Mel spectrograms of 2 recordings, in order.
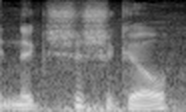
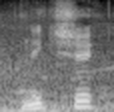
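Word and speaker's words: Nikšić: The bartender in Podgorica told me Niksic, which I think I get pretty close on that. I think that's from here, actually. Will make perfect sense. Niksic.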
